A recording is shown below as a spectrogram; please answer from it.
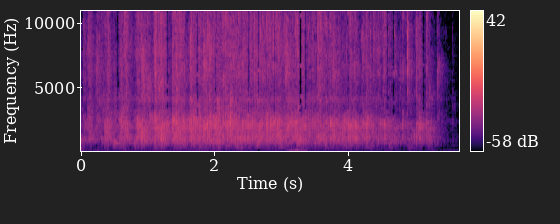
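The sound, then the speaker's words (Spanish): An audience applauds the Lord steadily, a dense wash of many hands clapping at once that holds for several seconds before tapering slightly at the end. A low hum runs underneath. “Dáselo más fuerte al Señor.”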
